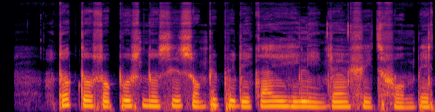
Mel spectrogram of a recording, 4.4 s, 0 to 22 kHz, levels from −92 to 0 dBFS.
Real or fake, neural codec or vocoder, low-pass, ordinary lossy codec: real; none; none; none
